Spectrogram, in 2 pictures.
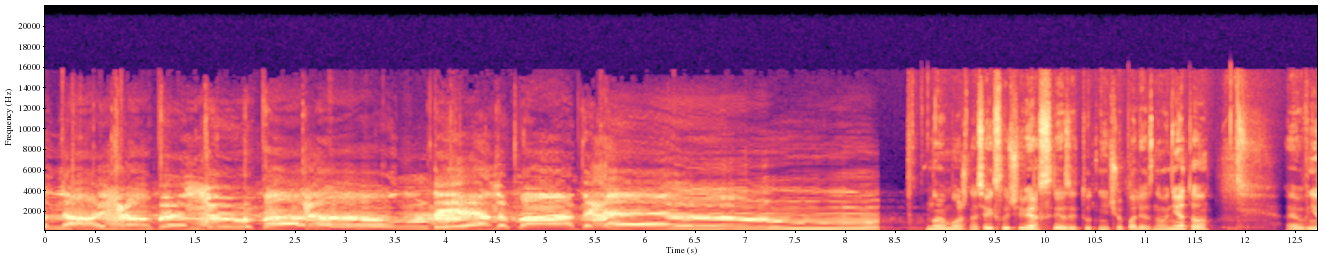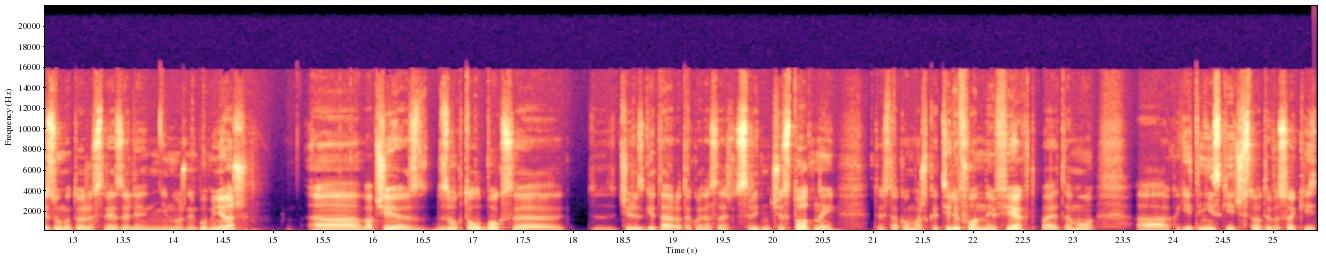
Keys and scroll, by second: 8.0 space, 10.7 super+s, 14.7 super+s.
